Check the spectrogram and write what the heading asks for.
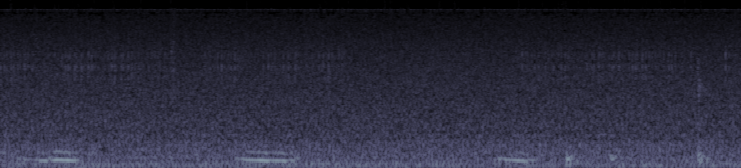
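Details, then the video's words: A sleeping cat named Butters snores in low, gentle rumbles, one breath roughly every two to two and a half seconds, with faint room hiss and a small click near the end. "Cute Snoring Cat"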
